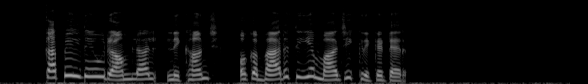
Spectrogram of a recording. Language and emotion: Telugu, neutral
